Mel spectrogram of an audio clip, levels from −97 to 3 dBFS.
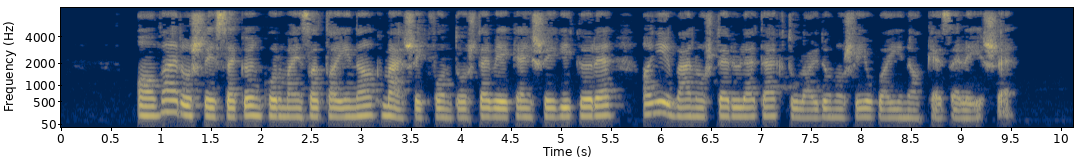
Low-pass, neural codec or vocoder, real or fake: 7.2 kHz; none; real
